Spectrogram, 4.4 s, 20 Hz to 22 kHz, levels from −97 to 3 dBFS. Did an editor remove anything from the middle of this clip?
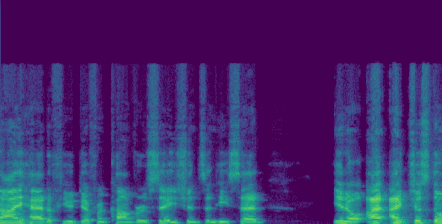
no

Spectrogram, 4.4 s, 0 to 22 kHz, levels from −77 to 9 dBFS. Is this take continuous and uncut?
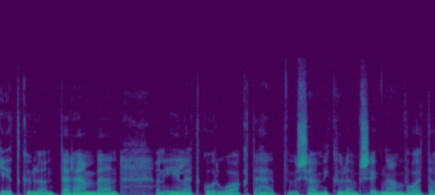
no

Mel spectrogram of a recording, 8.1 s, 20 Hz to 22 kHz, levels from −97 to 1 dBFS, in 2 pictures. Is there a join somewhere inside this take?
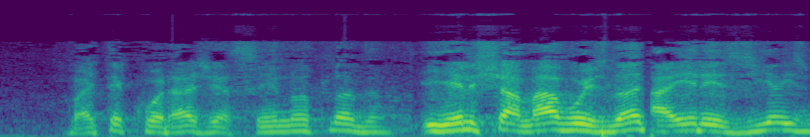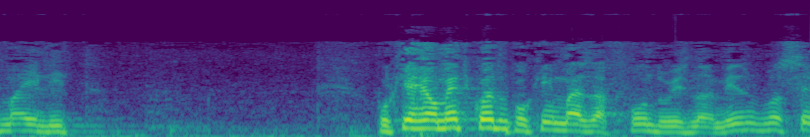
yes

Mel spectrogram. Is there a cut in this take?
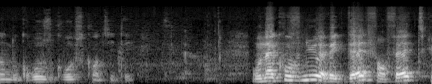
yes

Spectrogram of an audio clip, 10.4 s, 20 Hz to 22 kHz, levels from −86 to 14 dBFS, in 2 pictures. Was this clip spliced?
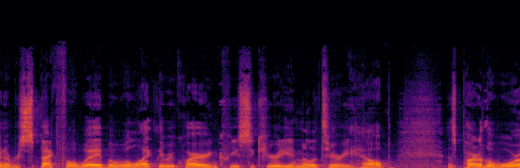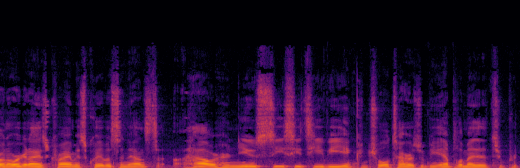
no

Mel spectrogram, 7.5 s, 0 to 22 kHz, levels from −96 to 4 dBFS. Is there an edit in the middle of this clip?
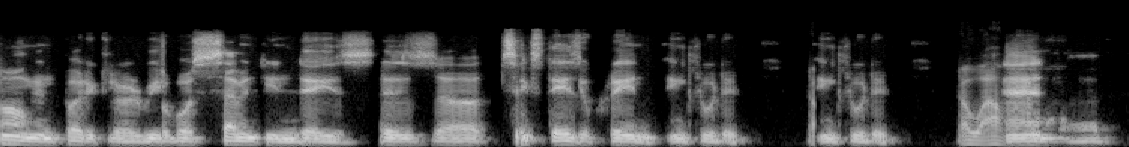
yes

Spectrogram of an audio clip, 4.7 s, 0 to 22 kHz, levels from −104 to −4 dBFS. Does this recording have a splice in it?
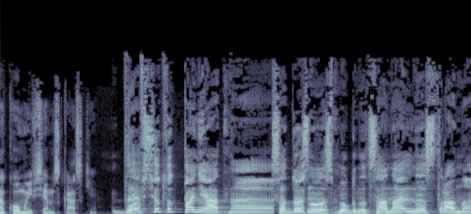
yes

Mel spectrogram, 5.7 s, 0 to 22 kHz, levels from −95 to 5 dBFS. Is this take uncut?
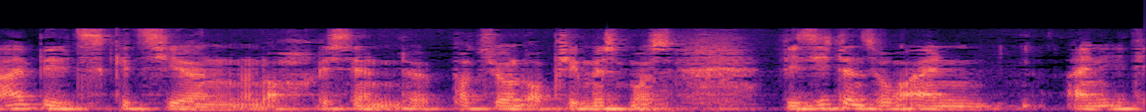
no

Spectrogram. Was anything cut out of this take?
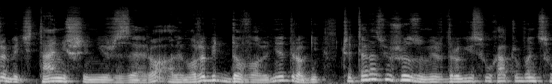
yes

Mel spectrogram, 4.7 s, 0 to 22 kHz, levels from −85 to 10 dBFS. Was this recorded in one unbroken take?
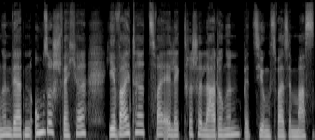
yes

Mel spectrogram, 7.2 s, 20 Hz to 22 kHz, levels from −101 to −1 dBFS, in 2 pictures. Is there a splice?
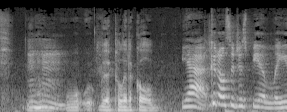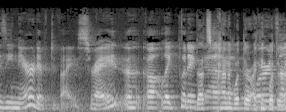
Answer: yes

